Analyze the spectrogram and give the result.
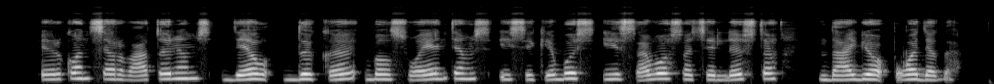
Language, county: Lithuanian, Šiauliai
